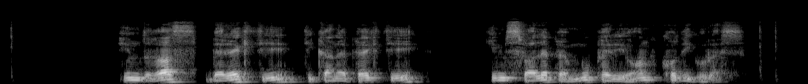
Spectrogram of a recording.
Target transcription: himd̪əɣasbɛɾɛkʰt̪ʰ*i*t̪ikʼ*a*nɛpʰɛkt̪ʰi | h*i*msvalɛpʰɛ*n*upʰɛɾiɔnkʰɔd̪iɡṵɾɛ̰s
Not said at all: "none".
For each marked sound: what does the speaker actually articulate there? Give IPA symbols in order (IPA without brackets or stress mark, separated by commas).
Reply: i, a, i, m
